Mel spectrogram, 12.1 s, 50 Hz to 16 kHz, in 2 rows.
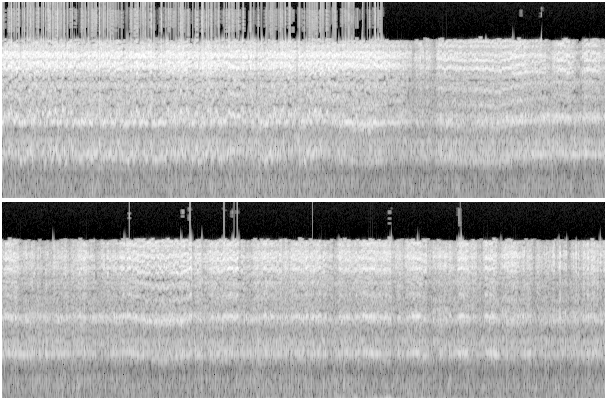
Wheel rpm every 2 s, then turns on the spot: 190, 200, 210, 230, 230, 230.
none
